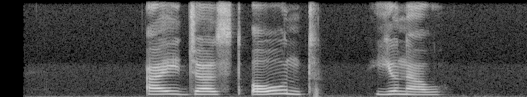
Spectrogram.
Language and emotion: Russian, neutral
